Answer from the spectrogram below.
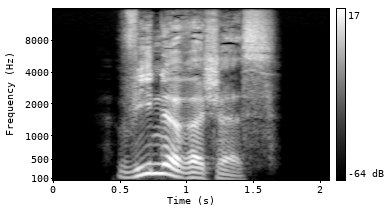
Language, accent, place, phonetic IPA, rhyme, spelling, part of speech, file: German, Germany, Berlin, [ˈviːnəʁɪʃəs], -iːnəʁɪʃəs, wienerisches, adjective, De-wienerisches.ogg
- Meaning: strong/mixed nominative/accusative neuter singular of wienerisch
